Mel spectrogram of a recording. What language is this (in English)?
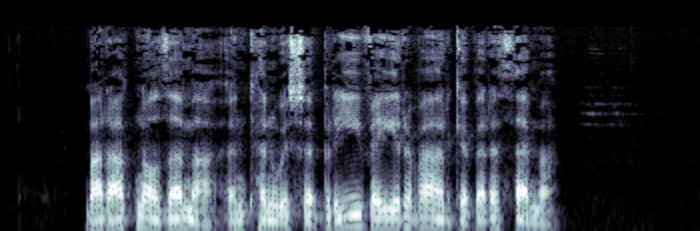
Welsh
